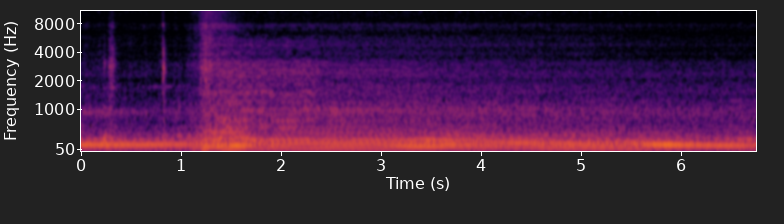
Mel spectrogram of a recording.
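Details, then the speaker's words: 2010 Chevy Silverado after throttle body cleaning, TPS replacement and relearn for P2135 reduced power: engine flares after start then holds steady raised idle, unusually staying revved; high idle, cause unconfirmed. "That's interesting. It doesn't usually stay revved up like that."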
